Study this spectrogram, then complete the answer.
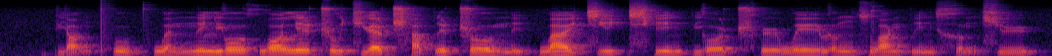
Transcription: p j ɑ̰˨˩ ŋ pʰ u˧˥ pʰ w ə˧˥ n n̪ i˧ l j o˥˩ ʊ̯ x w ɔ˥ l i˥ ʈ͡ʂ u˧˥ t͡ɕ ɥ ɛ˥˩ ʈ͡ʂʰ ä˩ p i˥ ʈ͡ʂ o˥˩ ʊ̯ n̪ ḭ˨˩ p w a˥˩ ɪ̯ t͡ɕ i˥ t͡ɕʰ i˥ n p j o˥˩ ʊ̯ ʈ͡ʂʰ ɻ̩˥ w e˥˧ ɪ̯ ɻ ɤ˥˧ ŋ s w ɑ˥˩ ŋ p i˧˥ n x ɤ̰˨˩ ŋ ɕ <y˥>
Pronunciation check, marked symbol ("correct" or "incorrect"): incorrect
